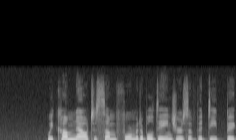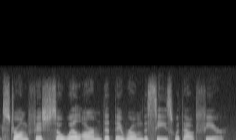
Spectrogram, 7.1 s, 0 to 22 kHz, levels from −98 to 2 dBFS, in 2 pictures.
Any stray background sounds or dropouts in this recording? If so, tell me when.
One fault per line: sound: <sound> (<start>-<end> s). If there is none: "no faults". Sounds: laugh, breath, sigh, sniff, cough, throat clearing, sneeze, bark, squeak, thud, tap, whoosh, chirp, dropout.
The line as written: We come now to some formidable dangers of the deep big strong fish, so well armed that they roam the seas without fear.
no faults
